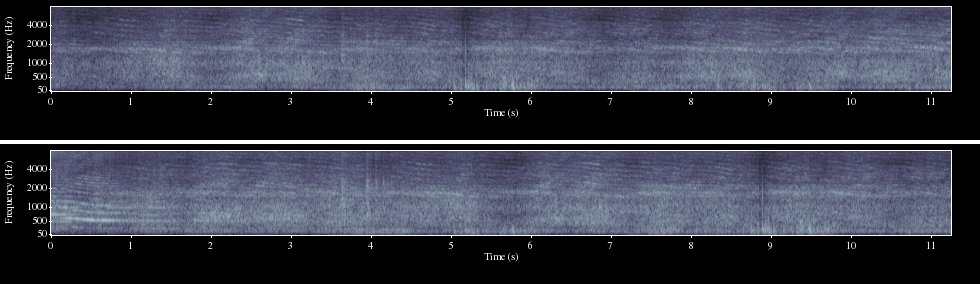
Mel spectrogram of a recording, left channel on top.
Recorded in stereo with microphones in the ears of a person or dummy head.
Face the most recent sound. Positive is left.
turn(degrees=-30)  # may be behind; listen again after turning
